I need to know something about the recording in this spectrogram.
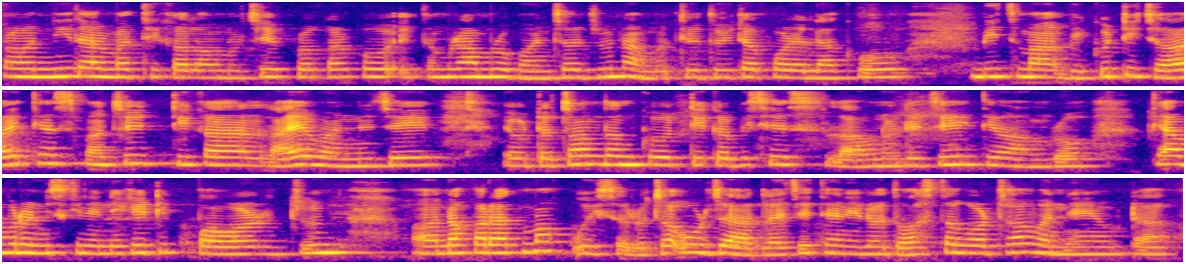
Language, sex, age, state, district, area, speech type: Nepali, female, 18-30, West Bengal, Darjeeling, rural, spontaneous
